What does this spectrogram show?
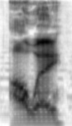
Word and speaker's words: Ave: like a distinction of some characters knowing the pronunciation of Caesar as Kaiser, and of course Ave Caesar, Awe.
